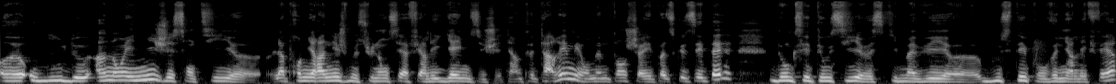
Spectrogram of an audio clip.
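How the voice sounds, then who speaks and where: In a very clean recording with a silent background, a woman speaks at a moderate pace. Her voice is very deep and low, dark and mellow, with lively intonation. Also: big swings in loudness. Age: 60s. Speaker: gym member. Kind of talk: testimony.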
